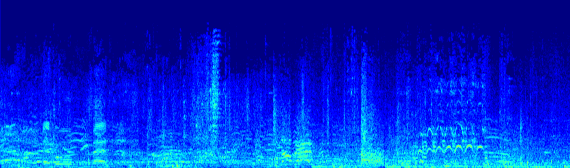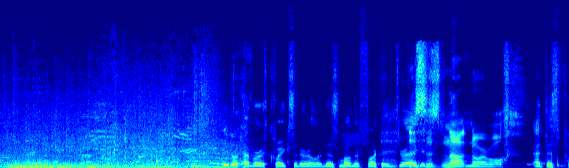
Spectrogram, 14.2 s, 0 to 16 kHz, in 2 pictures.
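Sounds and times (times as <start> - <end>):
speech: 0.6 - 2.1, 9.9 - 14.2
galloping hooves clattering: 0.6 - 9.9
horse whinnying: 5.0 - 6.4.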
